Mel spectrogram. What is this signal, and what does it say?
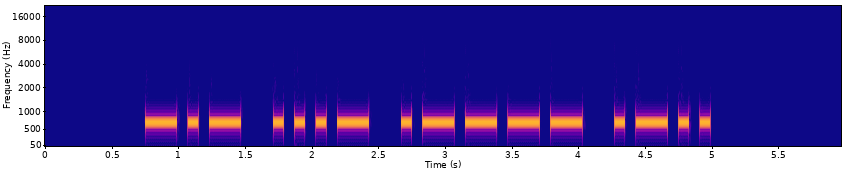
Morse code, heard as a keyed tone, about 16 wpm, 700 Hz. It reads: KV1L
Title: USA Call Signs - 2x Character Spacing - 15wpm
